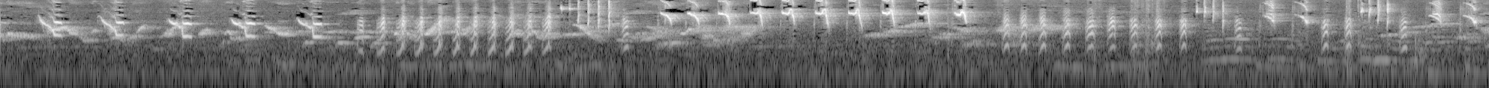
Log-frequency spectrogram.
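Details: Young long-tailed shrike in varied song: short downslurred whistles, then long fast trills of clicking notes and chattering phrases, mixing scratchy and clear high tones with brief pauses.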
